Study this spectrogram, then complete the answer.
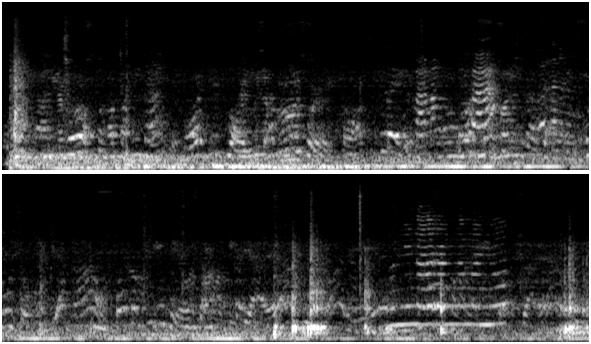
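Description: Plastic chairs scrape and clatter as they are moved.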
